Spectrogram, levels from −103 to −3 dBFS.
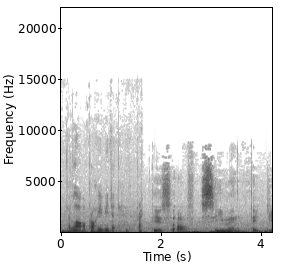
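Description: From 1.64 s to 4.23 s the speech turns deep and dragging, a section at the wrong speed running at 0.571x, likely played against the wrong clock.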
